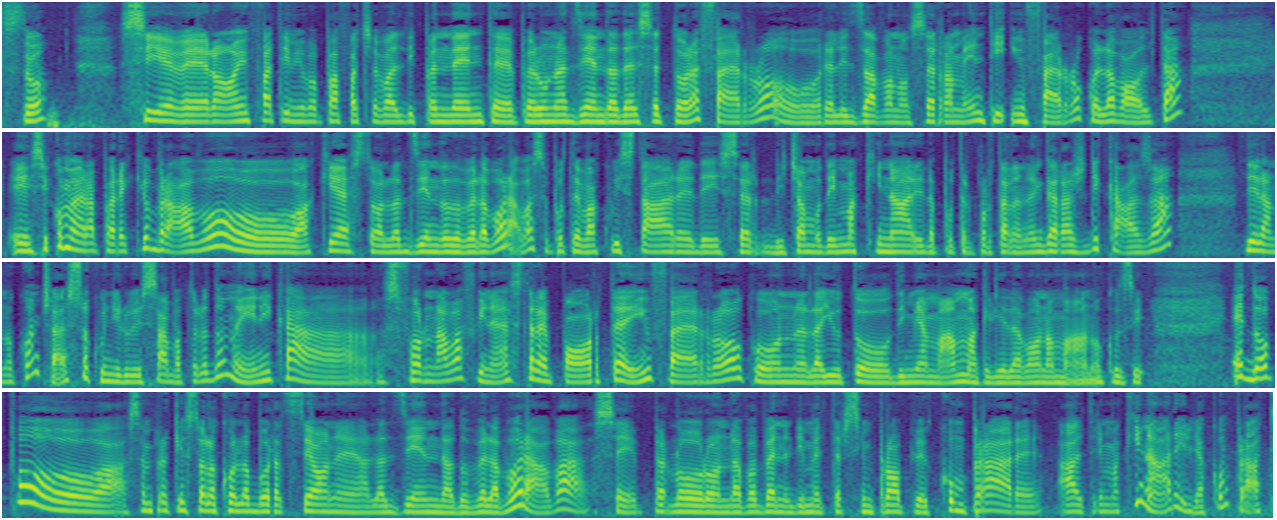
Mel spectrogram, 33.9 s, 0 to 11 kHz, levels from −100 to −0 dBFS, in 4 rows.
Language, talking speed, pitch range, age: Italian, 175 wpm, 165-195 Hz, 20-39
